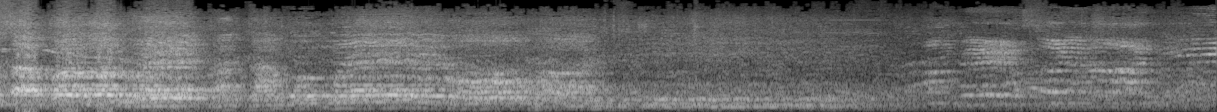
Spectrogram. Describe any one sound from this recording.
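A large group of young people sings together in a reverberant hall.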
